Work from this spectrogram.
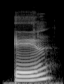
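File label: him, spanish, female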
